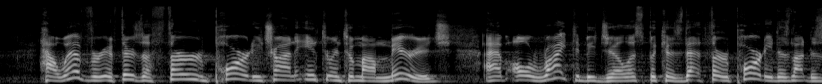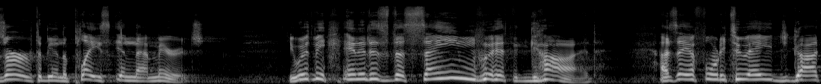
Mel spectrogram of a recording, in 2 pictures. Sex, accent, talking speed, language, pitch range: male, American, 170 wpm, English, 180-230 Hz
